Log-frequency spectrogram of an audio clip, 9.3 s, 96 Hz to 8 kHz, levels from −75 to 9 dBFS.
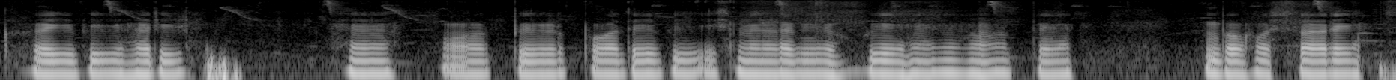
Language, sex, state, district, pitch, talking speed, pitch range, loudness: Hindi, male, Uttar Pradesh, Hamirpur, 140 Hz, 105 wpm, 135-140 Hz, -17 LUFS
